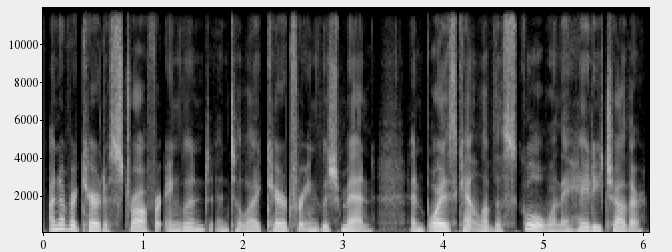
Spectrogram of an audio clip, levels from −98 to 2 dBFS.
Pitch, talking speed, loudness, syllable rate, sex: 175 Hz, 230 wpm, -20 LUFS, 5.6 syllables/s, female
